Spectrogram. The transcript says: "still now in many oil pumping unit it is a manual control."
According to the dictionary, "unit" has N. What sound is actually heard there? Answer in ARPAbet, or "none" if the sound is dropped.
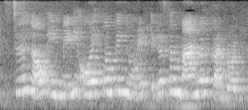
N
